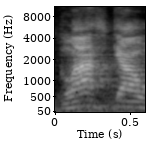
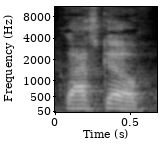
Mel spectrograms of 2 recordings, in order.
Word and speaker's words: Glasgow: in Scotland as this Glasgow Scotland as most of you know that's not the way you pronounce that Glasgow the W is silent it's a mistake that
